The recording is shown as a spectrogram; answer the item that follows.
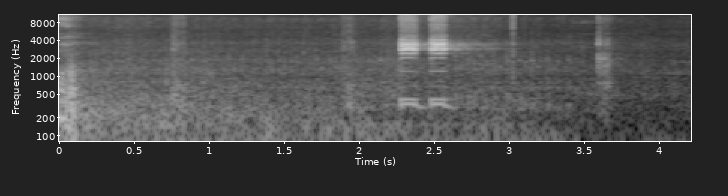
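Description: A motor vehicle's engine rumble fading as it moves away. A short double horn beep comes a little past halfway.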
